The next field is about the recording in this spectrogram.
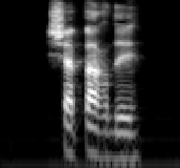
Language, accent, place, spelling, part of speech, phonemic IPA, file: French, France, Lyon, chaparder, verb, /ʃa.paʁ.de/, LL-Q150 (fra)-chaparder.wav
- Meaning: to pinch, pilfer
